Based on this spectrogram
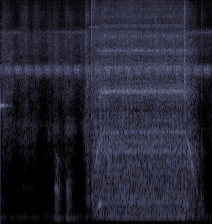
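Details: Embroidery machine after owner's own rotary hook installation and adjustment: about two seconds running with fast light ticking mechanical chatter over its hum; rotation found heavy, sensor OK.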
